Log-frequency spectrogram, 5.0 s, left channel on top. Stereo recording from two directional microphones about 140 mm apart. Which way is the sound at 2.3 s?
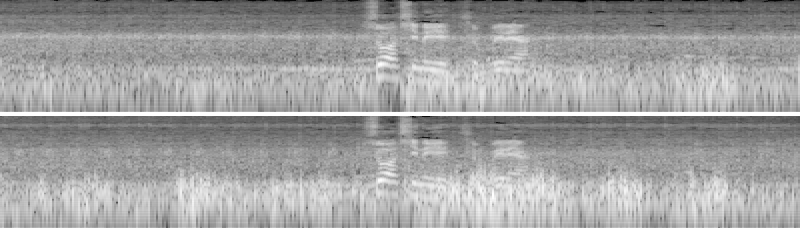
10° left (ahead or behind).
